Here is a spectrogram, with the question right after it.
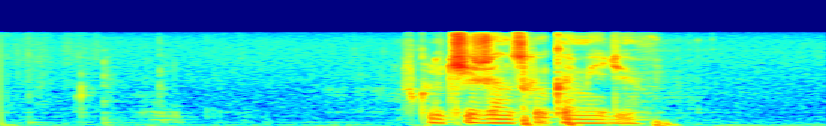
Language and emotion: Russian, neutral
